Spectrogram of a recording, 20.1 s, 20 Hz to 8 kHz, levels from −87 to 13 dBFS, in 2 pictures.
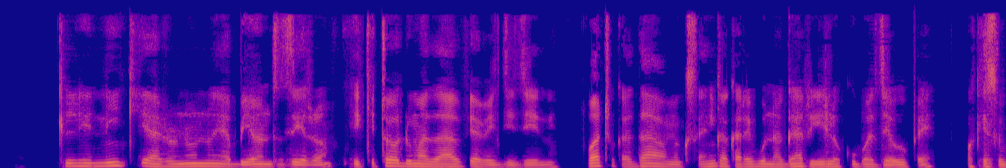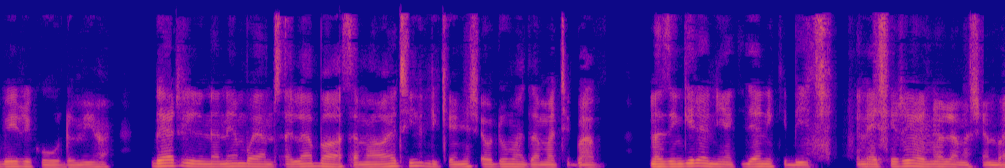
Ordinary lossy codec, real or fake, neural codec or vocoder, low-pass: AAC, 32 kbps; fake; codec, 24 kHz, 1.2 kbps, DualCodec; 7.2 kHz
